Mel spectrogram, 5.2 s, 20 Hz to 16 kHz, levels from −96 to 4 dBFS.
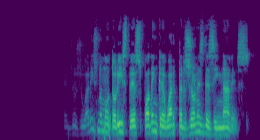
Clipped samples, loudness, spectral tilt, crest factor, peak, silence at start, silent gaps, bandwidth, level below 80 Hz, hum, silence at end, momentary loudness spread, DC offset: under 0.1%; -28 LUFS; -4.5 dB/octave; 20 dB; -12 dBFS; 1.65 s; none; 10.5 kHz; -66 dBFS; none; 0.25 s; 14 LU; under 0.1%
